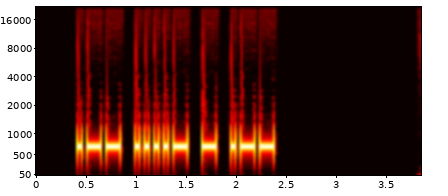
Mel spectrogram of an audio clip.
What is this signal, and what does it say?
Morse code, heard as a keyed tone, about 32 wpm, 700 Hz. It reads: W4TW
